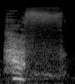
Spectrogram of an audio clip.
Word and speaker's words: have: pronunciation I have to notice I don't say V I say f have half it becomes have to have the two becomes in pronunciation have to have to okay so I have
